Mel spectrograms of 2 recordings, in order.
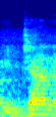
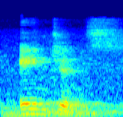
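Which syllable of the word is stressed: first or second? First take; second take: second; first. First: The stress is on the second syllable. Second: The stress is on the first syllable. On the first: The speaker calls it wrong. "Không đọc entrance nữa nha" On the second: The speaker calls it right. "nhắn vào thứ nhất"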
